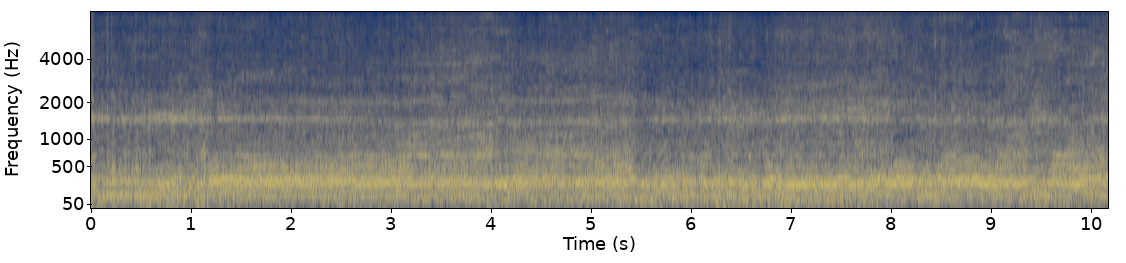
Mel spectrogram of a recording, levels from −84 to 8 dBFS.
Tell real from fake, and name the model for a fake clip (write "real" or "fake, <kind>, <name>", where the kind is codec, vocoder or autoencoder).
fake, vocoder, HiFi-GAN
